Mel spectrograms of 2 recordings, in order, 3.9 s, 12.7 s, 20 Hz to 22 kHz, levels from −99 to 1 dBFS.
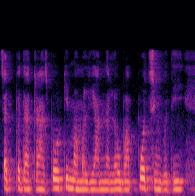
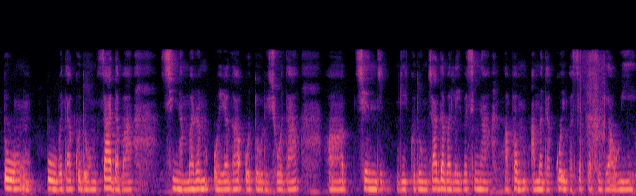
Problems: background sounds at intervals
